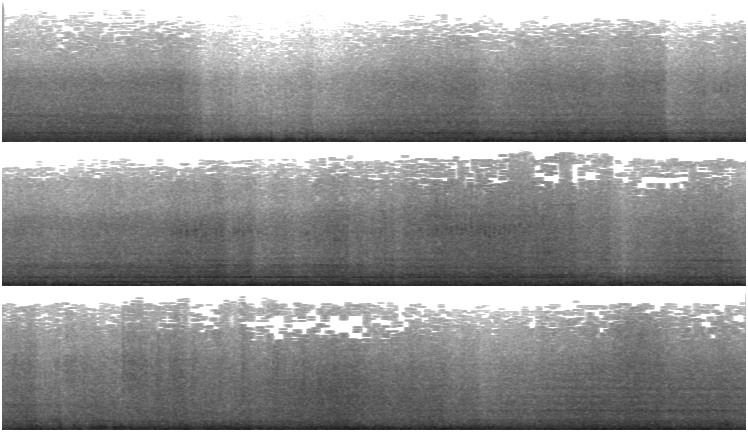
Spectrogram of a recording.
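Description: Wagon wheels clatter and knock over the rail joints.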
